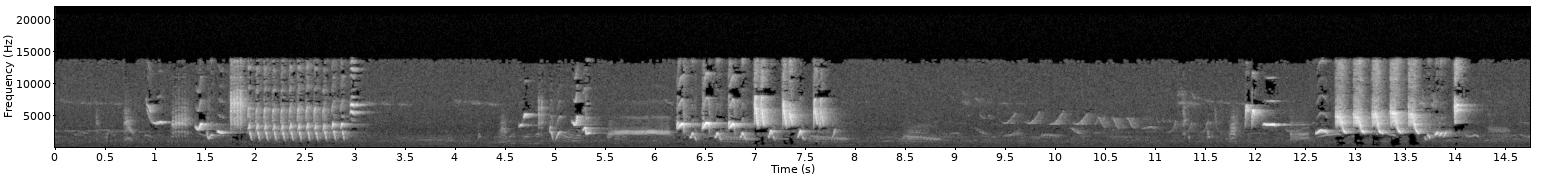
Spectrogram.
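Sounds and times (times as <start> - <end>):
Common nightingale Luscinia megarhynchos singing: 0.0 - 8.0, 8.6 - 14.7.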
